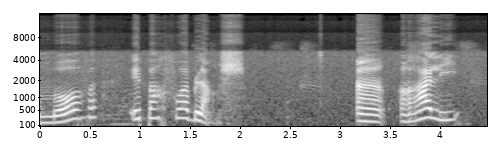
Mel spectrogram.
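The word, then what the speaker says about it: rallye: et parfois blanches un rally R a l l y e le E ne se prononce pas le rally est une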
